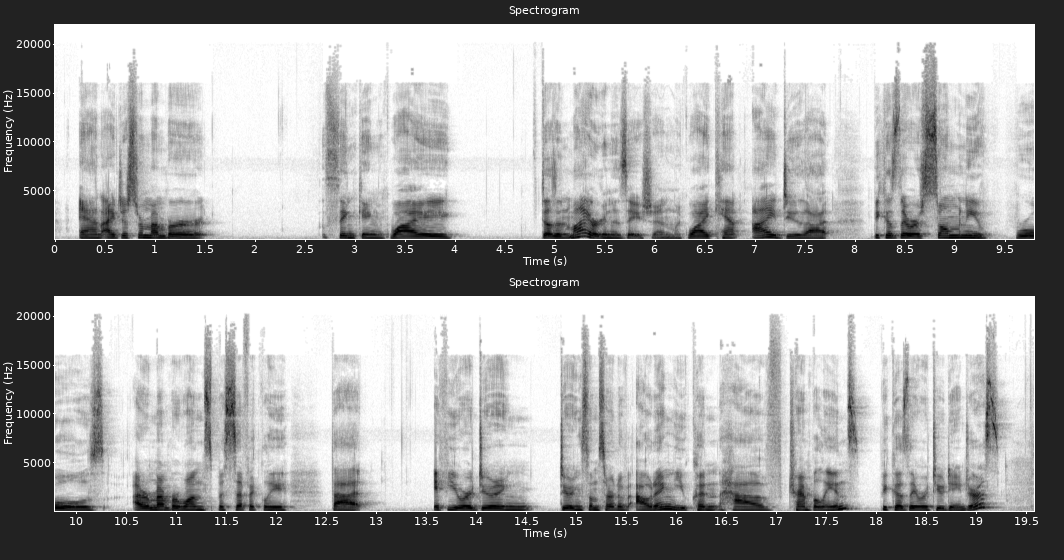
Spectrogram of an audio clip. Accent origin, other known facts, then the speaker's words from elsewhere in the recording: Ann Arbor, Michigan, United States; So I'm from Ann Arbor, Michigan.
